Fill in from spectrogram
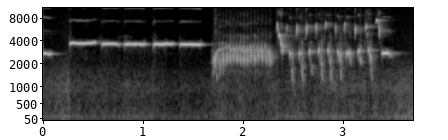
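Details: A male canary, recovering his song after moulting, gives evenly spaced pure whistles, then a harsh buzzy trill and a tumbling string of rapid chirps.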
